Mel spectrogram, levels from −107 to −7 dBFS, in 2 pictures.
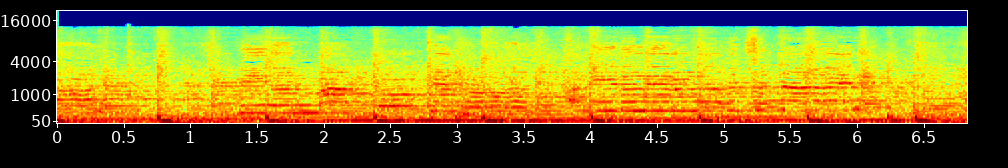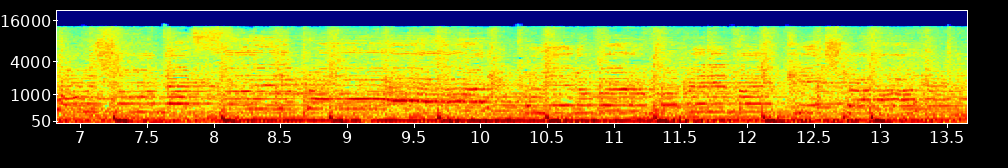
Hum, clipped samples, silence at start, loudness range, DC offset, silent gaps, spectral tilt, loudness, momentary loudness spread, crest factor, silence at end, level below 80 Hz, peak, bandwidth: none; under 0.1%; 0 s; 1 LU; under 0.1%; none; -4.5 dB/octave; -15 LUFS; 3 LU; 12 dB; 0 s; -16 dBFS; 0 dBFS; 13.5 kHz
